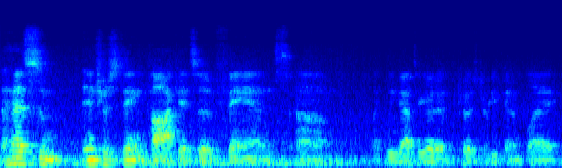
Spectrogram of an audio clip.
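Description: A man talks at a moderate speed while noticeable background noise runs underneath. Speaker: guest. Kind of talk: interview answer. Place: studio.

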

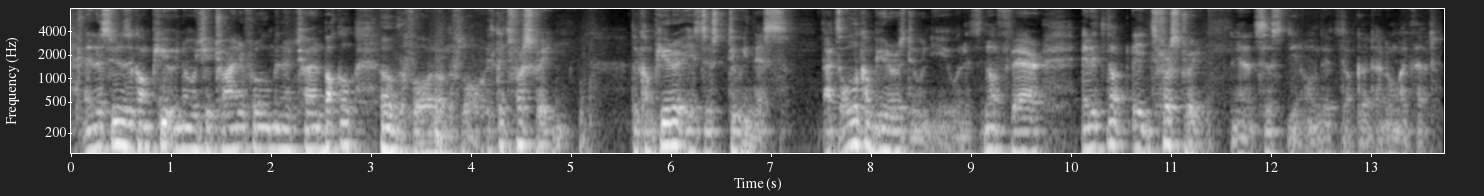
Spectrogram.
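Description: An animated man talks at a fairly quick pace in a fairly low pitch with ordinary pitch variation, with light background noise and audible room echo. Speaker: video game reviewer. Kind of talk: angry rant; casual rambling video review. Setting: home video recording. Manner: animated, swearing, exasperated; rambling, halting. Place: home room.

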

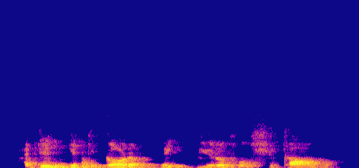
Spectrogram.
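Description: A man's lively, expressive voice with audible room echo and light background noise. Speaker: emeritus professor and social entrepreneur. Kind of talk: interview answers at a symposium. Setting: stage with audience. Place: meeting room. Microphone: podium.

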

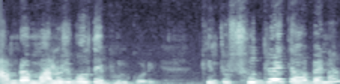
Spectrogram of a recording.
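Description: This woman speaks with lively intonation. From Bangladesh. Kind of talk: opinion commentary. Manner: animated.

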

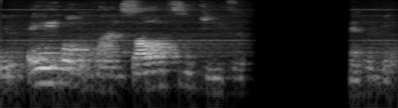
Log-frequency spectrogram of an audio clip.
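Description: A man's fairly high voice at a fairly slow pace, with strong room echo. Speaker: preacher. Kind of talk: sermon delivered to a congregation. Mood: earnest, questioning. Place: church.

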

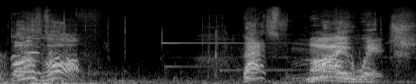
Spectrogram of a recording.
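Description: A man puts on a character voice. It is shrill, croaky and growling. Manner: fierce, shouting.

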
